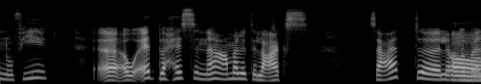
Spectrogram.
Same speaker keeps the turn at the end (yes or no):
no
